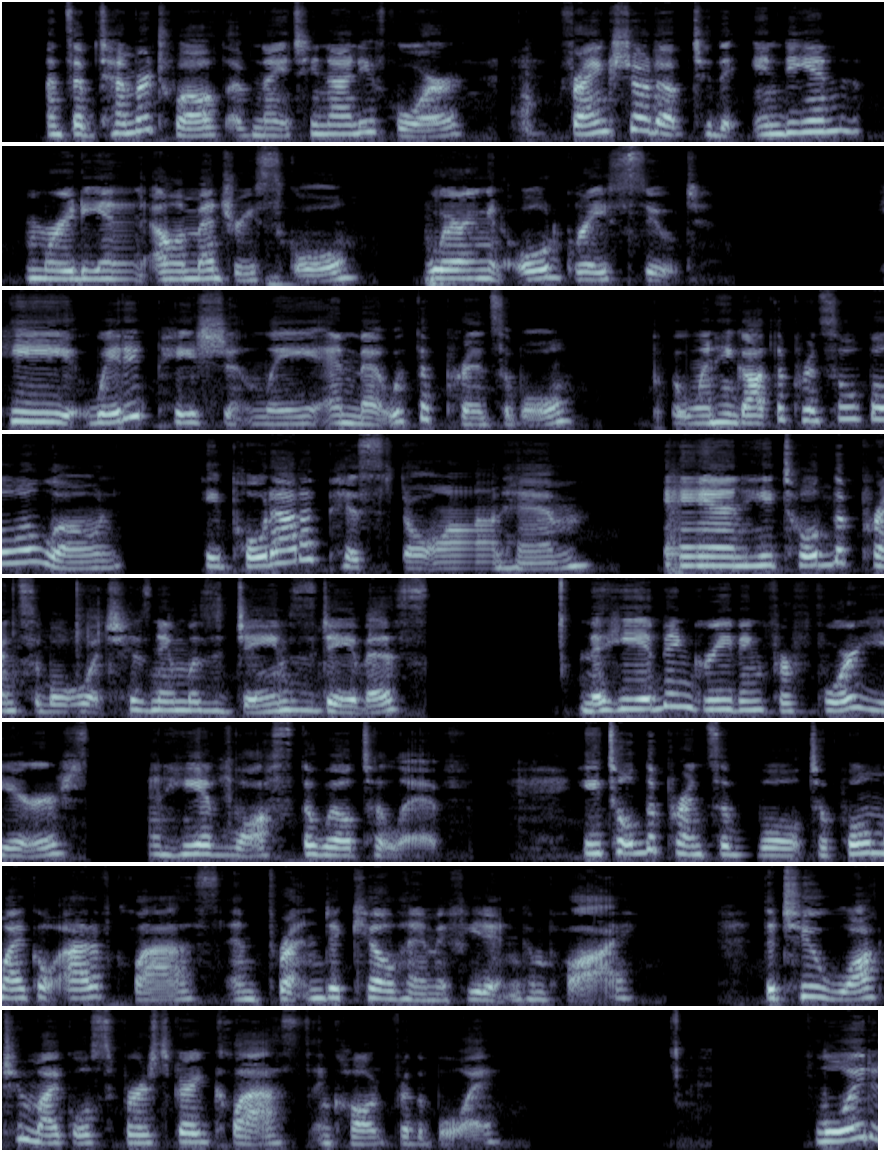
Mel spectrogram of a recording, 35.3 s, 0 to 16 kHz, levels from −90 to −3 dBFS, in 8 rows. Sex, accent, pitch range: female, American, 190-245 Hz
